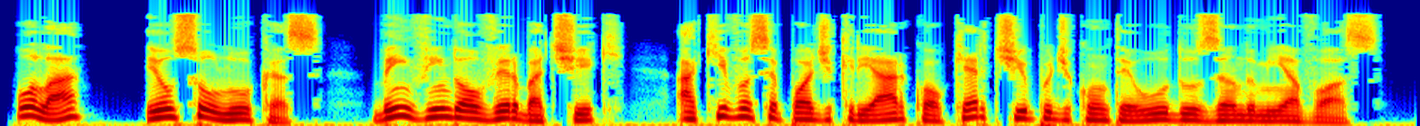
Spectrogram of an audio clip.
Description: Lucas — Male Portuguese (Brazil) AI Voice | TTS, Voice Cloning & Video | Verbatik AI
MalePortuguese (Brazil)
Voice sample
Listen to Lucas's male Portuguese voice.
Lucas delivers clear pronunciation with authentic Brazil Portuguese intonation, making your content sound professionally produced.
